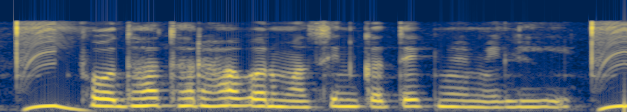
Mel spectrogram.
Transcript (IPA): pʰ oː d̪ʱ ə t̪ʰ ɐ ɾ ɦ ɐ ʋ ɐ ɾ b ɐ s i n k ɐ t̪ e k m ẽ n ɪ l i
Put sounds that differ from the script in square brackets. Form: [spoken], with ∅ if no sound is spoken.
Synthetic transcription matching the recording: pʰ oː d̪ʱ [a] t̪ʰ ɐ ɾ ɦ [a] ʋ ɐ ɾ [m] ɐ s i n k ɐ t̪ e k m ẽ [m] ɪ l i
